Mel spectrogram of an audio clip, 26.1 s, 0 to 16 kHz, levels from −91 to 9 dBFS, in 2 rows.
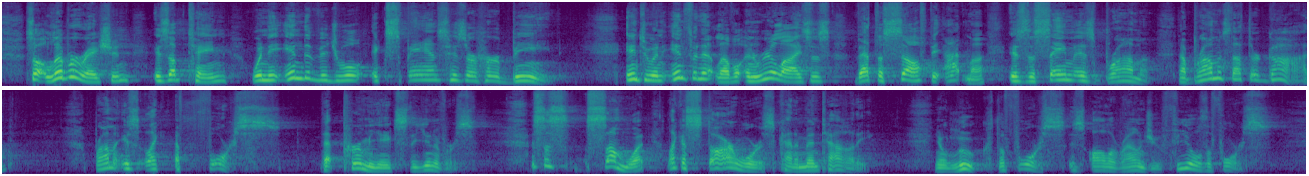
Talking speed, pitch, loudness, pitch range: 145 wpm, 170 Hz, -25 LUFS, 140-195 Hz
